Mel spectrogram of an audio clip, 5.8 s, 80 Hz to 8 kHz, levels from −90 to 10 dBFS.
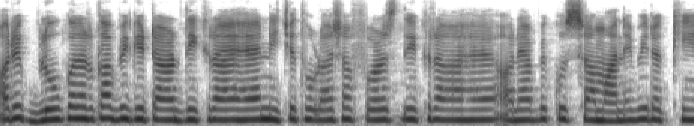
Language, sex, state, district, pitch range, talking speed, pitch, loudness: Hindi, female, Uttar Pradesh, Jyotiba Phule Nagar, 235-250 Hz, 260 wpm, 240 Hz, -13 LUFS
